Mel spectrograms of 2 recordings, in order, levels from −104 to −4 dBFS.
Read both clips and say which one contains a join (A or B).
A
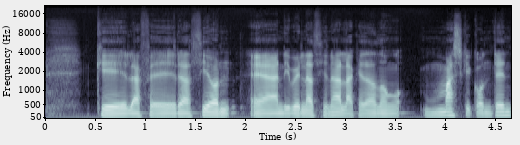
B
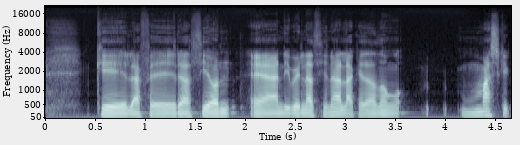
A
